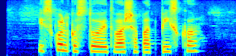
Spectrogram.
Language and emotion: Russian, neutral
